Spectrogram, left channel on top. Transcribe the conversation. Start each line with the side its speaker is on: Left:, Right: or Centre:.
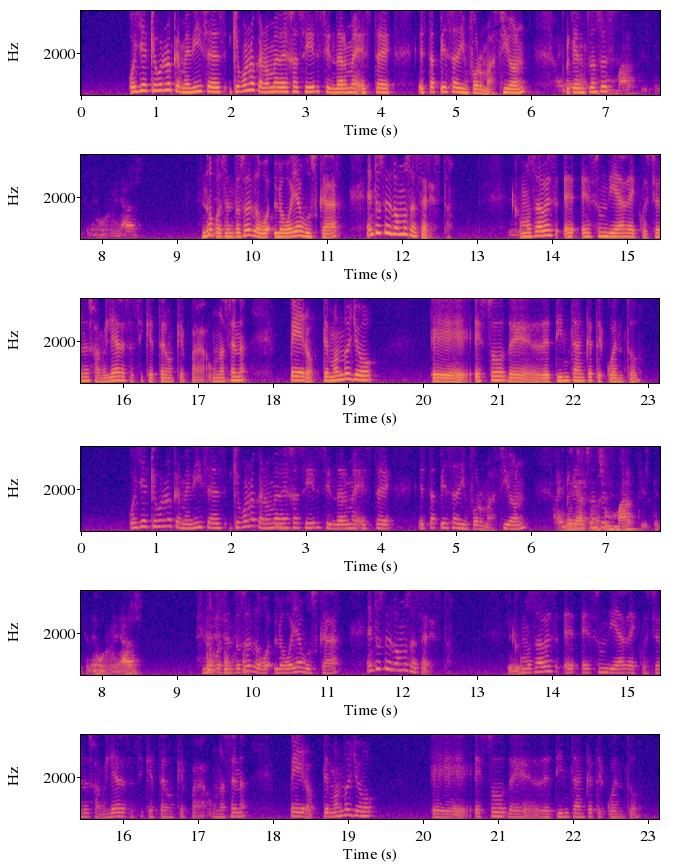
Left: oye, qué bueno que me dices y qué bueno que no me
Right: Es-
Left: dejas ir sin darme este, esta pieza de información,
Right: Jaime
Left: porque
Right: Garzón
Left: entonces,
Right: es un mártir que tenemos real. <laughs>
Left: no, pues entonces lo, vo- lo voy a buscar. Entonces vamos a hacer esto.
Right: Sí,
Left: Como sabes, e- es un día de cuestiones familiares, así que tengo que ir para una cena. Pero te mando yo eh, esto de, de Tin Tan que te cuento.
